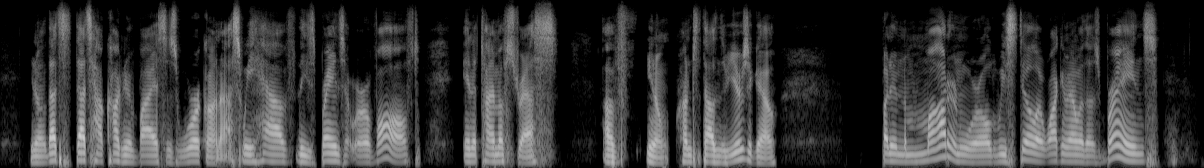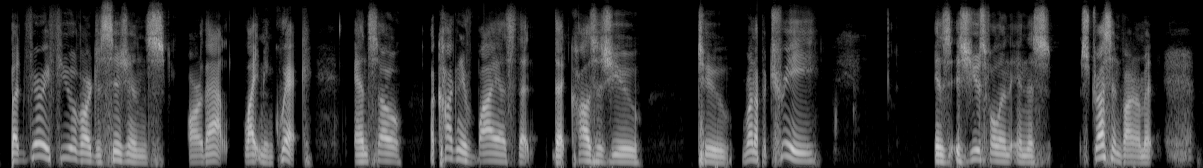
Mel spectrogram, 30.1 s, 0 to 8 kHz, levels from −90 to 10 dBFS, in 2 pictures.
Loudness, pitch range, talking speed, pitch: -23 LUFS, 115-140 Hz, 150 wpm, 125 Hz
